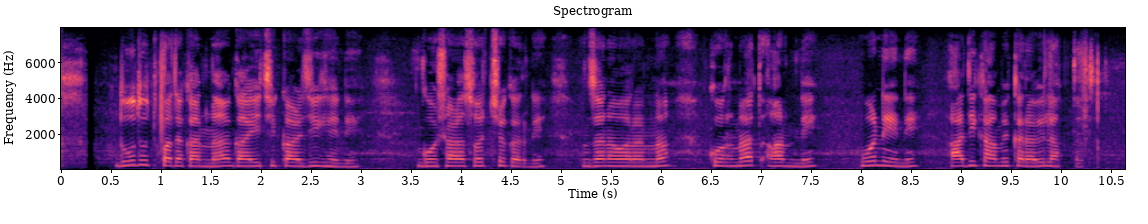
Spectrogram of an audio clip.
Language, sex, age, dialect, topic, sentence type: Marathi, male, 18-24, Standard Marathi, agriculture, statement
